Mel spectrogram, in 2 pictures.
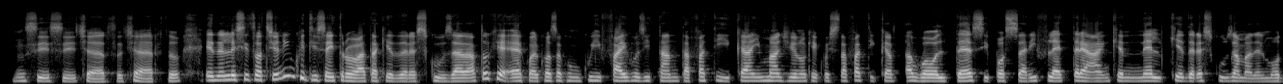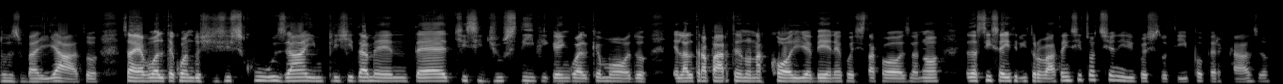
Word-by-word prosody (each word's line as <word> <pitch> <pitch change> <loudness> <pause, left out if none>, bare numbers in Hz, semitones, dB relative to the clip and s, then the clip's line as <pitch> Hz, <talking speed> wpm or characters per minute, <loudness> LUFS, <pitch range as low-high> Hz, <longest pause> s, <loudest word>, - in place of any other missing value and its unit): Mh, 165 - -8
sì, 160 -2 -1
sì, 150 -2 -4
certo, 135 0 -1
certo. 150 +2 -1 0.2
E 195 - +4
nelle 200 +2 +5
situazioni 225 - +2
in 400 - +1
cui 310 -5 +2
ti 205 - -2
sei 185 -3 +4
trovata 165 -3 +3
a - - +1
chiedere 150 -2 0
scusa 150 -1 +1
dato 155 +12 +3
che 265 -1 +3
è 165 +1 +4
qualcosa 165 +2 0
con 165 -1 -6
cui 180 +1 -3
fai 170 -2 +3
così 170 0 -4
tanta 165 -2 -1
fatica, 170 0 0
immagino 170 -1 +1
che 160 0 -4
questa 160 +1 -4
fatica 165 -2 -2
f - - -22
a 170 - +2
volte 160 0 +4
si 170 -2 -4
possa 165 -1 0
riflettere 170 +1 +2
anche 155 +2 +1
nel 160 0 0
chiedere 165 -1 +1
scusa, 165 0 -2
ma 150 -2 -2
nel 145 +1 -5
modo 150 0 -4
sbagliato. 140 -1 -1 0.2
Sai, 165 -2 +6
a 150 - +6
volte 160 +1 +2
quando 160 -1 0
ci 150 -1 -9
si 170 +3 -6
scusa, 175 -2 +1
implicitamente, 160 -1 +1
ci 170 +2 -8
si 170 -1 -4
giustifica 165 +1 -6
in 155 0 -1
qualche 155 +1 -1
modo 150 -2 -2 0.2
e - - -4
l'altra 150 +2 +3
parte 160 +2 +2
non 155 -1 -3
accoglie 155 -1 +1
bene 150 0 0
questa 155 0 -5
cosa, 145 -1 -1
no. 155 +1 -1 0.3
Uhm, 170 0 +2
si 180 +4 -2
sei 170 -3 +3
t 180 - -7
ritrovata 155 -1 -2
in 180 - -2
situazioni 210 -1 -5
di 155 - -5
questo 145 -2 -7
tipo 275 -11 -9
per 140 -2 -10
caso? 145 +3 -9
160 Hz, 185 wpm, -23 LUFS, 150-170 Hz, 0.3 s, Sai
